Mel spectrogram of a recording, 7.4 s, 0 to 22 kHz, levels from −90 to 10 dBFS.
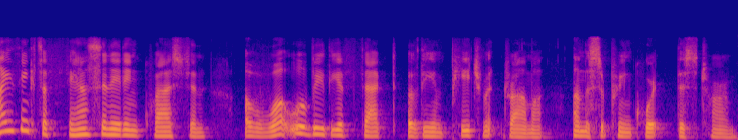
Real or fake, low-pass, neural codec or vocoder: real; 7.2 kHz; none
